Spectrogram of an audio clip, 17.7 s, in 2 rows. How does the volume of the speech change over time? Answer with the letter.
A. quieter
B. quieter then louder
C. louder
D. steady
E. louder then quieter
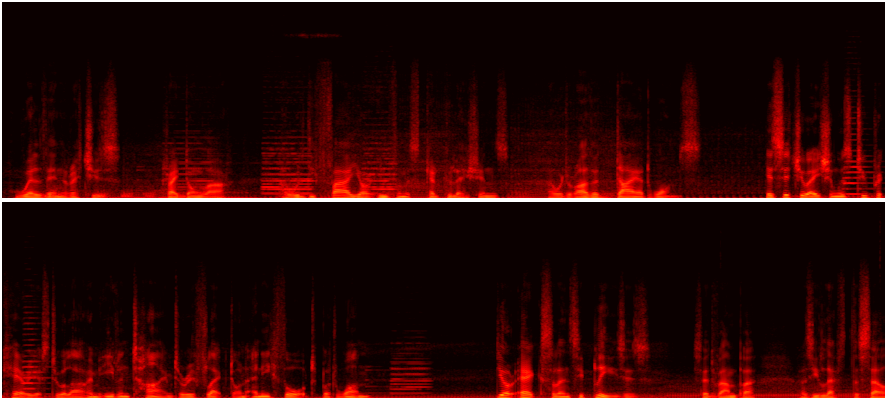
D.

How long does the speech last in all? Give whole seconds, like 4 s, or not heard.
16 s.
